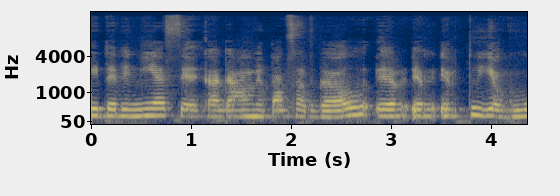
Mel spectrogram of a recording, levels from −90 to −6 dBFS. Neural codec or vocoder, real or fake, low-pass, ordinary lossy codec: codec, 44.1 kHz, 2.6 kbps, DAC; fake; 14.4 kHz; AAC, 64 kbps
